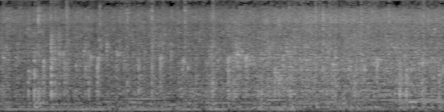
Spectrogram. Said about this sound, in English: We have some oil in there, so we're just gonna get in there, let it go and fry up a bit.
